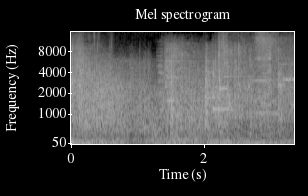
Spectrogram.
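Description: A salvo of heavy naval guns in a World of Warships match, with a Richelieu battleship in play, producing a dense, continuous booming rumble. The roar is thick and sustained, with no clear separate shots.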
